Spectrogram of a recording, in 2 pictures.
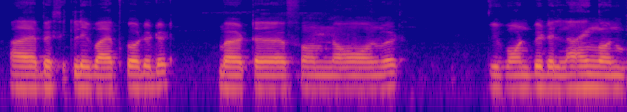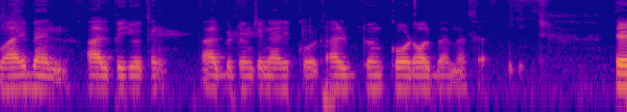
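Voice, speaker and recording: This man speaks in an Indian accent at a medium pitch. His tone is dark and mellow, and his pace moderate. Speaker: programmer. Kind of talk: live coding stream.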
